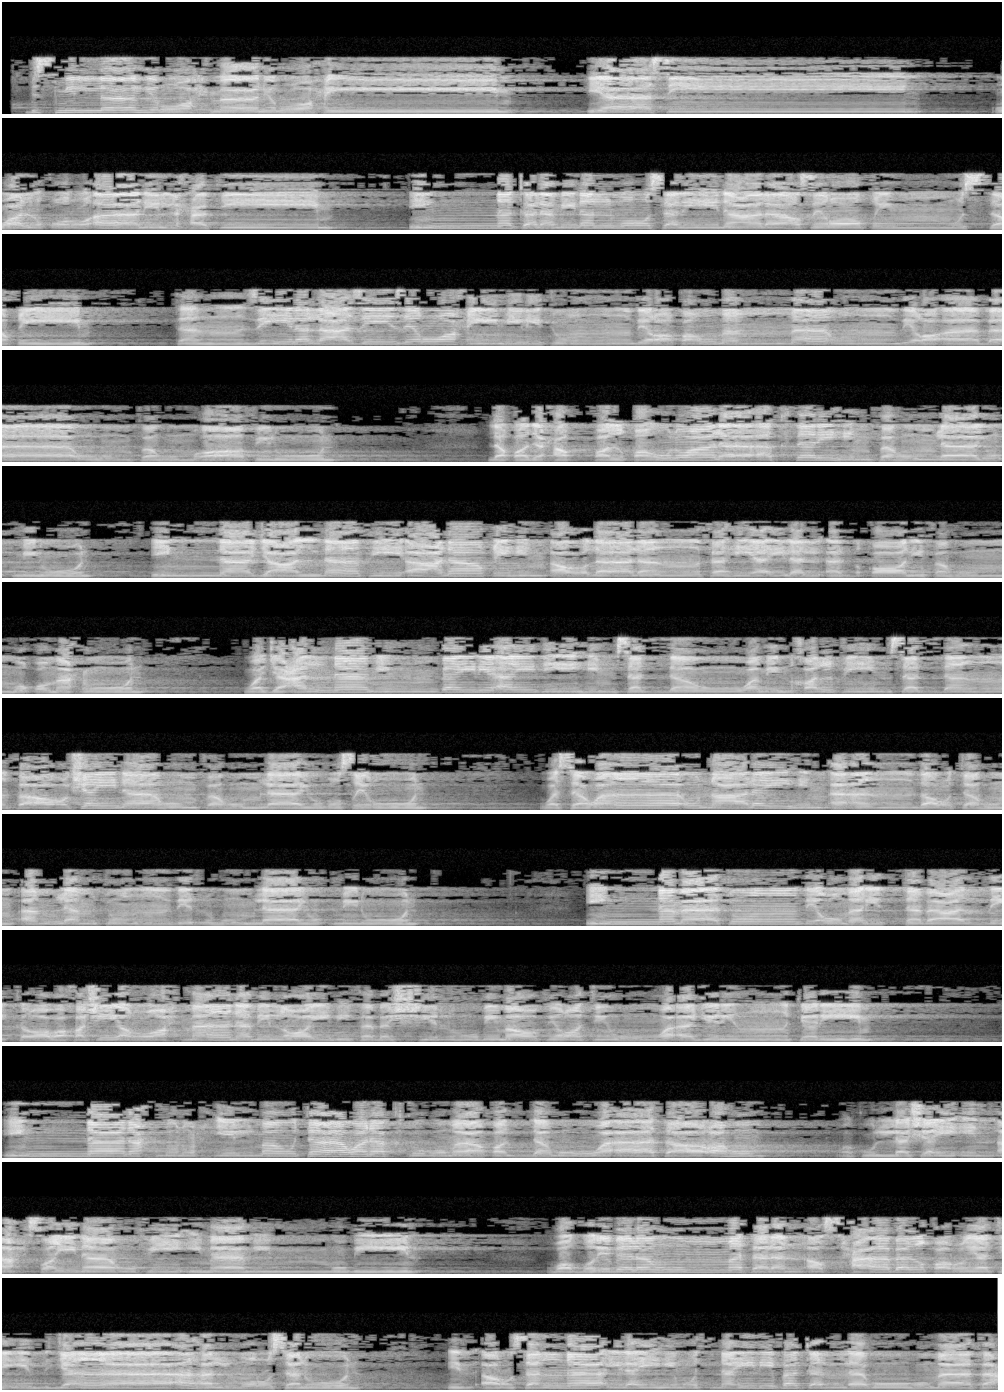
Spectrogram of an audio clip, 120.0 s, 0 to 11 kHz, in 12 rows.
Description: Surah Yasin MP3 by Ali Jaber in Hafs An Asim narration.
Murattal Hafs An Asim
